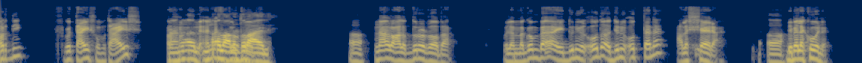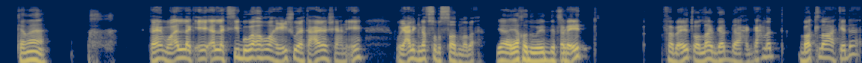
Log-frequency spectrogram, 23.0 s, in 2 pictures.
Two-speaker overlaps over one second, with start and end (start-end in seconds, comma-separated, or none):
2.2-3.6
